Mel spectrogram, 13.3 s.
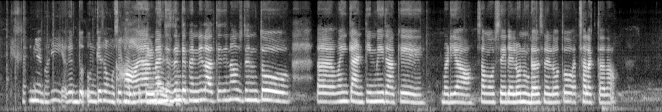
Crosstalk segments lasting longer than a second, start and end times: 2.4-3.8

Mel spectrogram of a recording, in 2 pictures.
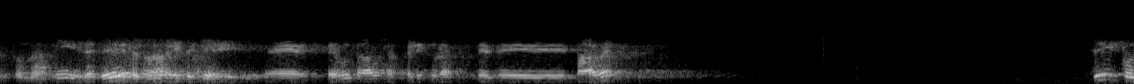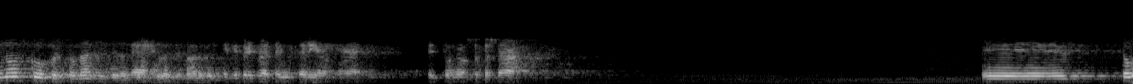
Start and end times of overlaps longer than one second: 0.6-2.2

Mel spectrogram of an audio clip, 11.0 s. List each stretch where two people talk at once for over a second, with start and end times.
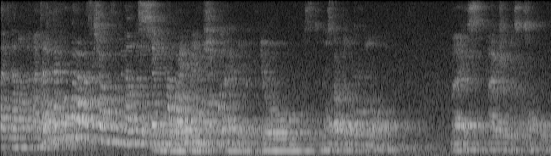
2.7-4.6

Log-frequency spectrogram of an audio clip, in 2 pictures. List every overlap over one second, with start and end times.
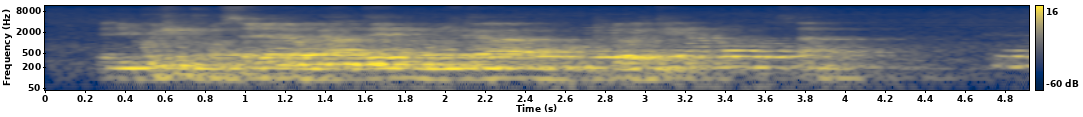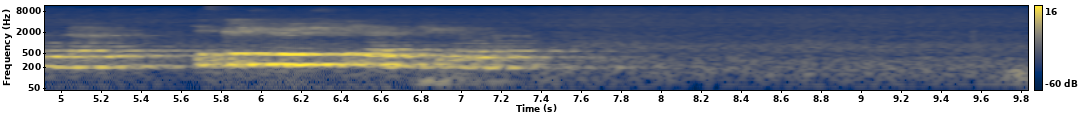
1.1-3.2

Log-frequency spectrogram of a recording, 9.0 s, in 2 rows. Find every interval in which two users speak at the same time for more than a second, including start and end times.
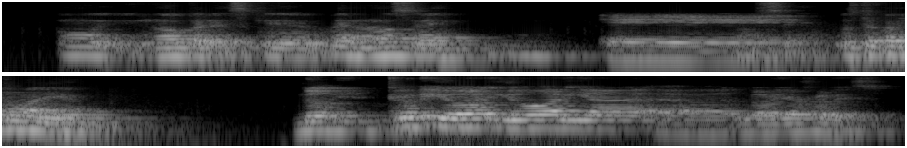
none

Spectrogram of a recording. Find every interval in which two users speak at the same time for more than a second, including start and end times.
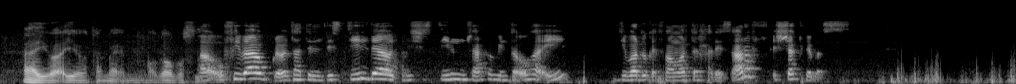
none

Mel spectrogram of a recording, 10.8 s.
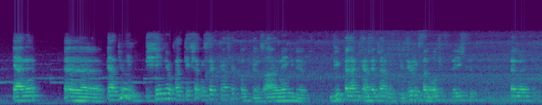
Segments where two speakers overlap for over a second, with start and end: none

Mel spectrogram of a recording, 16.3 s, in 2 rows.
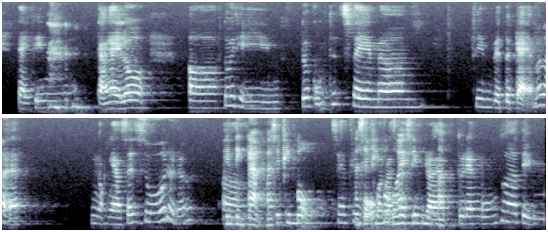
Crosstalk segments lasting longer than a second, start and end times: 13.5-14.8

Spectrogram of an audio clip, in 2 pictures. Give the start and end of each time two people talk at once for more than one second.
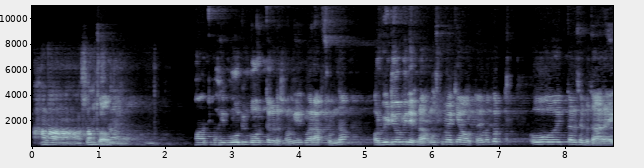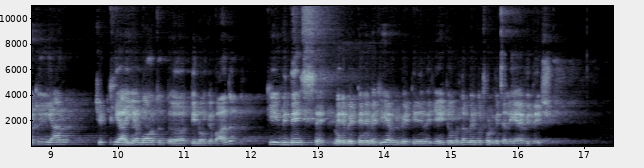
none

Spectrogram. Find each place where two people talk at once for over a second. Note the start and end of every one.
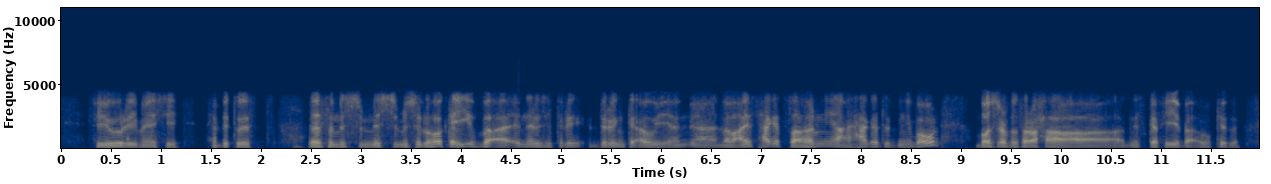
none

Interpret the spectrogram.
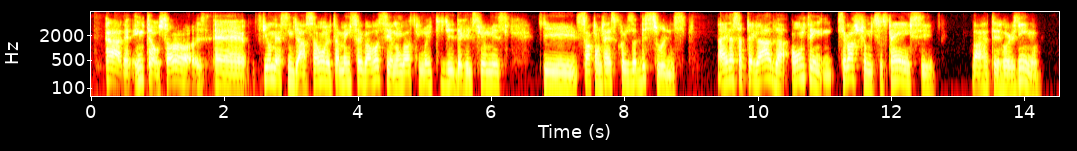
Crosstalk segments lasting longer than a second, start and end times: none

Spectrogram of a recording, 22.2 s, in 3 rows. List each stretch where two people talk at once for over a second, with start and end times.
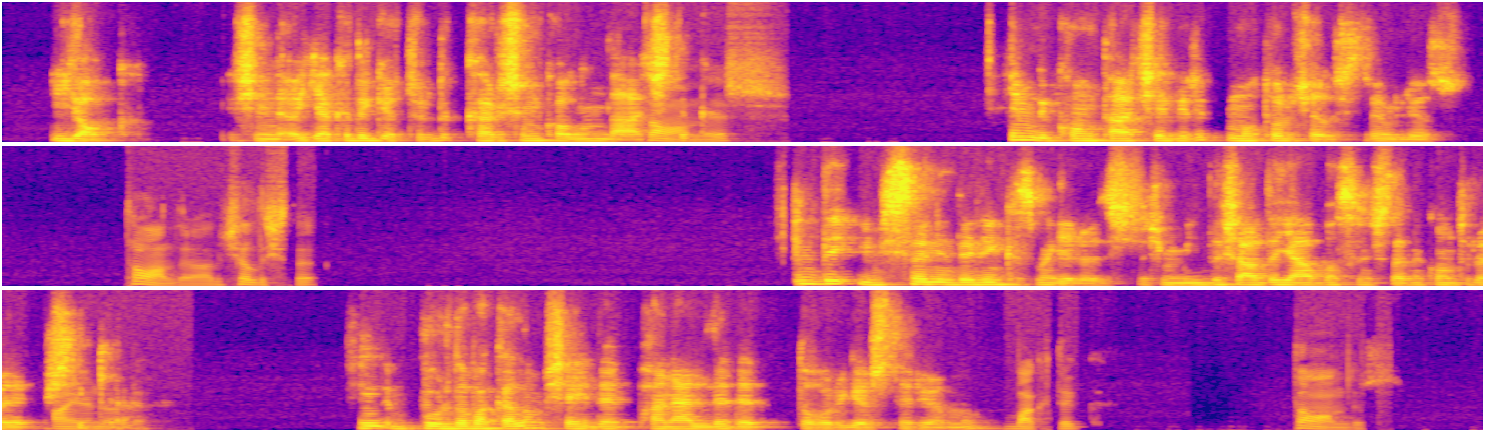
none

